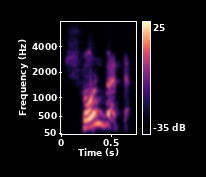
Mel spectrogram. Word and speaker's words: Schoenwetter: There's this kid say Cole Schoenwetter, but it's like Schoenwetter. We should be saying it German. Everyone needs to be doing German pronunciations now.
